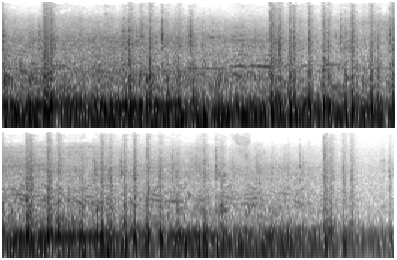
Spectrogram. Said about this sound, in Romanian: Mai rămân până la focul de artificii.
